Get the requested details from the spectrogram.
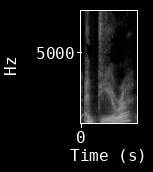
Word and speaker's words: Adira: Blue Del Barrio will play Adira. I'm thinking that's how you're going to pronounce it. I'm going to go with that. Adira. It sounds good. – It is.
